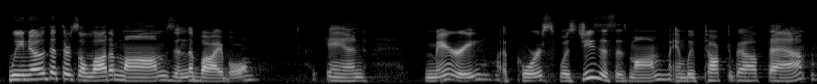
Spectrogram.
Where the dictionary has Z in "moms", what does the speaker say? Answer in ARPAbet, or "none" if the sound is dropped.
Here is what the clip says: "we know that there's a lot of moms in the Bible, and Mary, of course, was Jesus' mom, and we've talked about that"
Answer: Z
